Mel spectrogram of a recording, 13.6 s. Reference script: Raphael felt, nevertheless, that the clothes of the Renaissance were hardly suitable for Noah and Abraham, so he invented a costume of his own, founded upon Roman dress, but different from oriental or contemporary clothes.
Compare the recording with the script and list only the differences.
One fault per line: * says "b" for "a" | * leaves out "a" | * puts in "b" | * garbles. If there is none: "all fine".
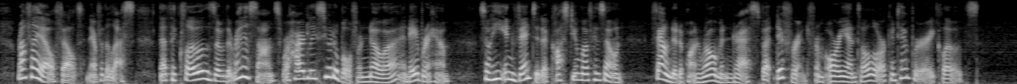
all fine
